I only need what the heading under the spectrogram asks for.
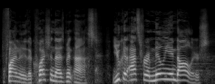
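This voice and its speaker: A man's voice: sits high, big pitch swings, normal speed. Male pastor, vivid storytelling sermon, lifted voice, reverberant church hall. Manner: vivid second-person storytelling.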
